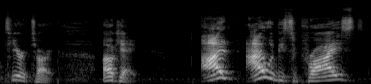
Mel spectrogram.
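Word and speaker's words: Teair Tart: I keep saying his name up, but Tartar, is that how you say it? Who got cut from the Dolphins, who we brought in? Oh, Tier Tart. Yeah, Tier Tart. Thank you. I knew I was saying it wrong.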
